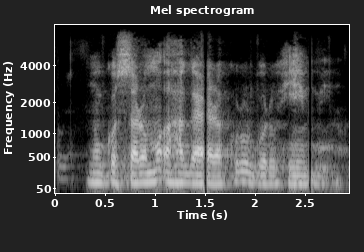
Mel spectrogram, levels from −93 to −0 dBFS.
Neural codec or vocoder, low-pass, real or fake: codec, 16 kHz in and 24 kHz out, 1 kbps, XY-Tokenizer; 7.2 kHz; fake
